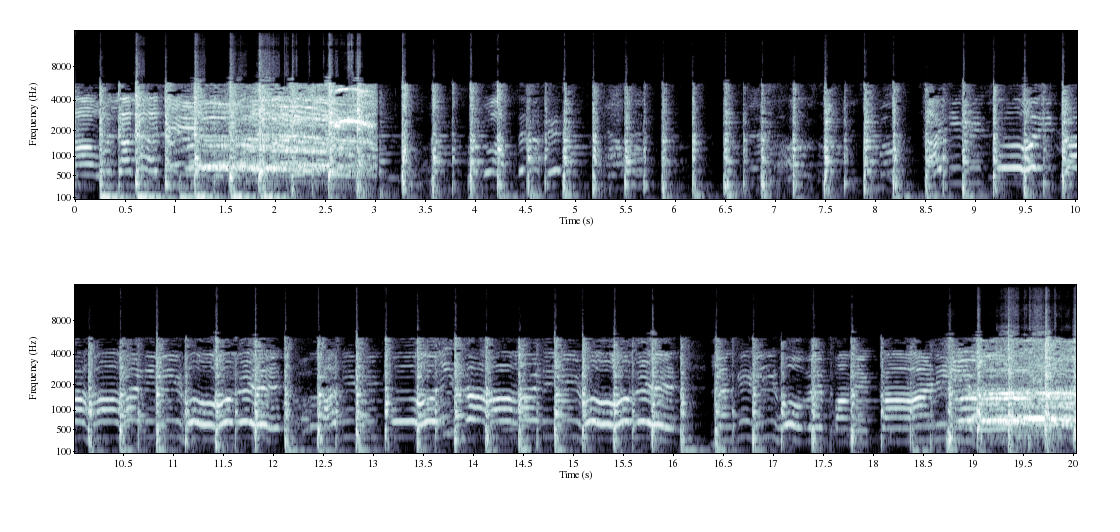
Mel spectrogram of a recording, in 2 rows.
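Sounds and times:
hand drum beating: 0:00.0 - 0:20.0
man singing folk song: 0:06.6 - 0:19.1.

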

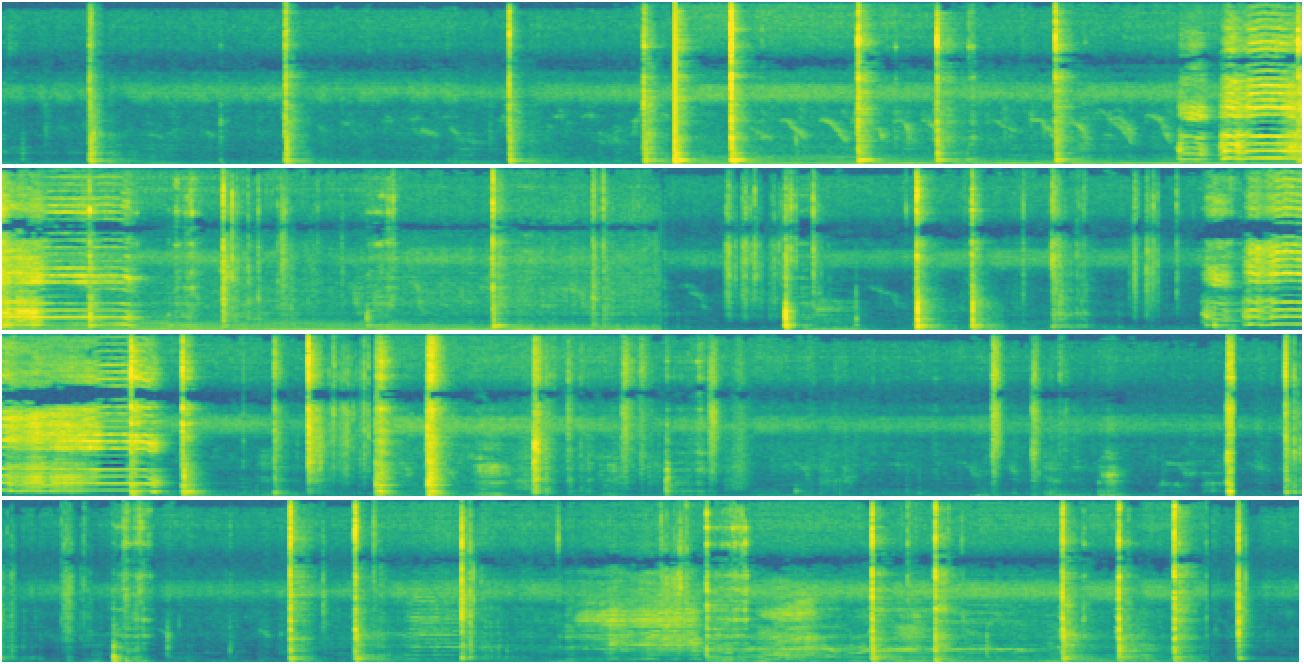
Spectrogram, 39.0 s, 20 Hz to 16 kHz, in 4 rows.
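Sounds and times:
rooster crowing: 0:08.6 - 0:11.8, 0:18.7 - 0:20.8, 0:34.6 - 0:38.0
knife chopping on wooden board: 0:37.2 - 0:38.3.

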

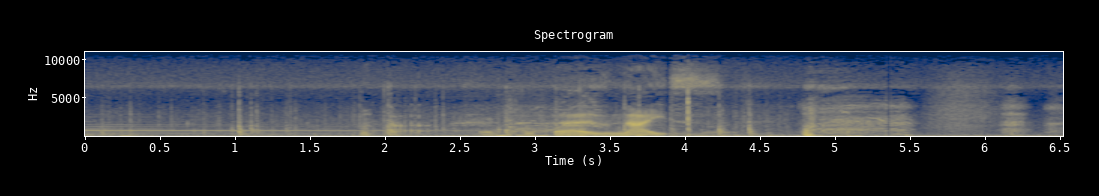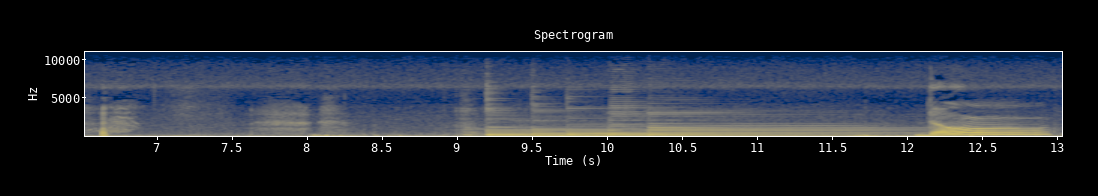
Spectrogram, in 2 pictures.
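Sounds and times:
acoustic guitar chord strummed: 0:09.0 - 0:12.9.

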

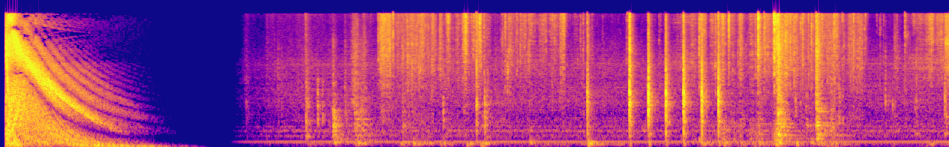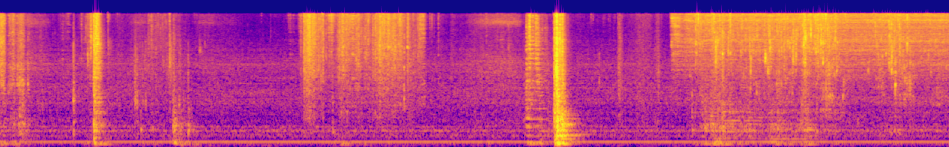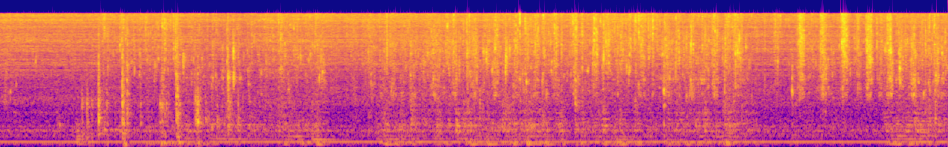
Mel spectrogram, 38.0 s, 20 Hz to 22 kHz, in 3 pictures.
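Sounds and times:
low hum: 0:00.1 - 0:02.7
water running into sink: 0:21.6 - 0:37.9.

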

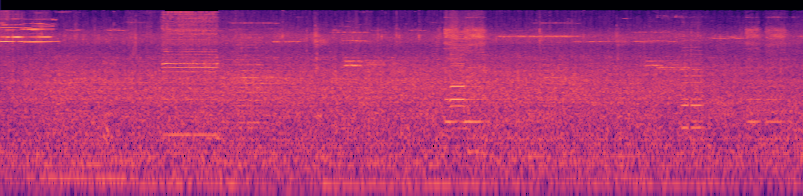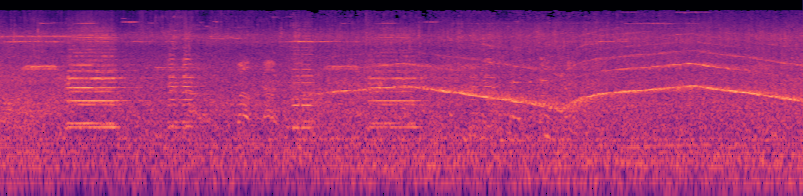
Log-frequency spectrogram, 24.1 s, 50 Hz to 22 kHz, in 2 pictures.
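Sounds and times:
traffic engine and tyre noise: 0:00.0 - 0:24.0
car horns honking: 0:02.4 - 0:06.0, 0:06.6 - 0:08.6, 0:09.2 - 0:18.6.

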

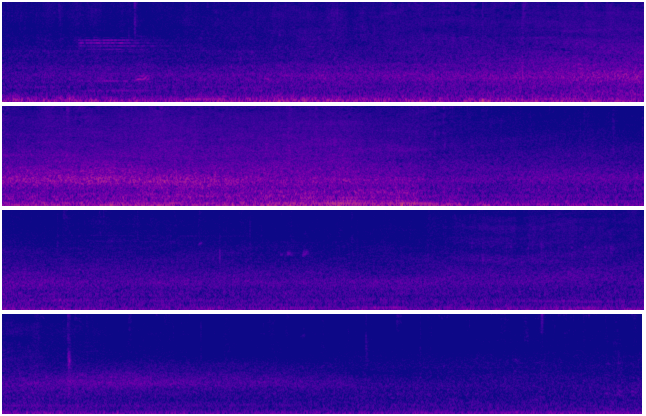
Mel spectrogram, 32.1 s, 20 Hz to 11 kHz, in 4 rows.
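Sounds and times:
traffic hum: 0:00.0 - 0:32.0.

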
